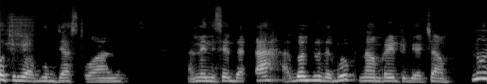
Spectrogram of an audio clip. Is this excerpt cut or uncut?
uncut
